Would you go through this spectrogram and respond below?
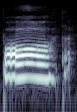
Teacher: o R retroflexo, que é aquele famoso R caipira do porta, é um tipo de variação social.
